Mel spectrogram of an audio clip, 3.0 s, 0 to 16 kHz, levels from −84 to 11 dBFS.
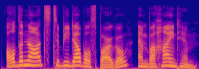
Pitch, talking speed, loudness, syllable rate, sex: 170 Hz, 200 wpm, -15 LUFS, 4.8 syllables/s, male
